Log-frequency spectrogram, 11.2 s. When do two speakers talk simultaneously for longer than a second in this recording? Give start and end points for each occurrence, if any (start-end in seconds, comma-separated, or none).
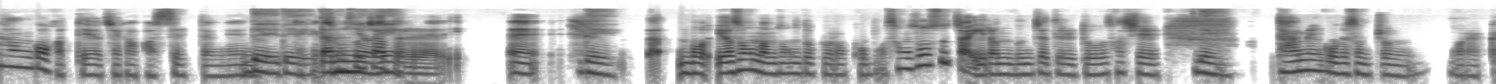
1.8-3.1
